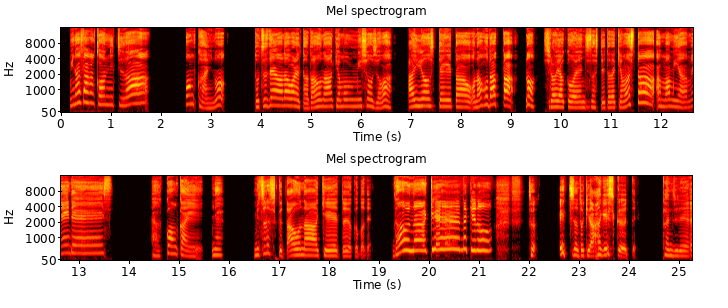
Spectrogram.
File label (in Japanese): フリートーク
